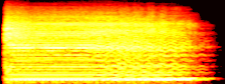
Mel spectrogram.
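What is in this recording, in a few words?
Shawzin Minor Chord; Warframe; Lizzie Shawzin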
